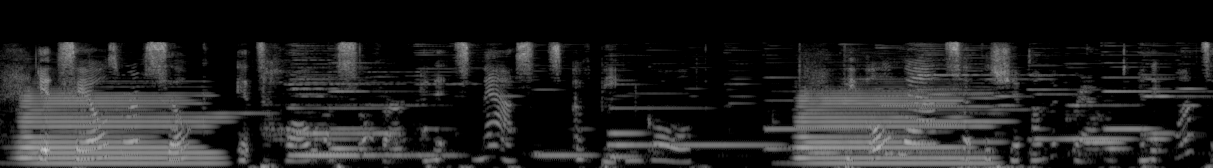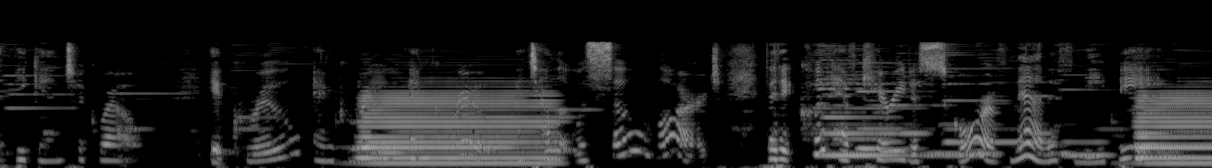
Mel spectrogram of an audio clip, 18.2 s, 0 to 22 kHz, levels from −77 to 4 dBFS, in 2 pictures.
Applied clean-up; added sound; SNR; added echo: classical method Wiener filter.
